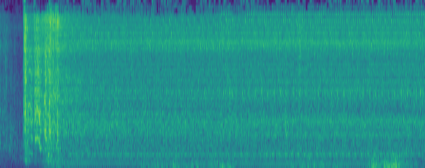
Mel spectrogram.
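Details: Mini Cooper D three-cylinder diesel cranks and catches, then settles into a rough idle with a loose, uneven rattle underneath from a broken dual mass flywheel, which holds the clutch springs and fails through wear and tear.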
